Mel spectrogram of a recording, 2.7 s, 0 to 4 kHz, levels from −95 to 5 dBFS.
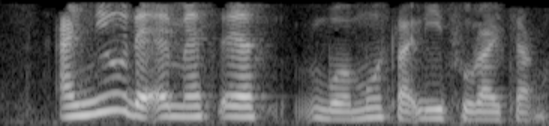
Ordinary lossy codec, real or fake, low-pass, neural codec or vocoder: MP3, 24 kbps; real; 3.6 kHz; none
